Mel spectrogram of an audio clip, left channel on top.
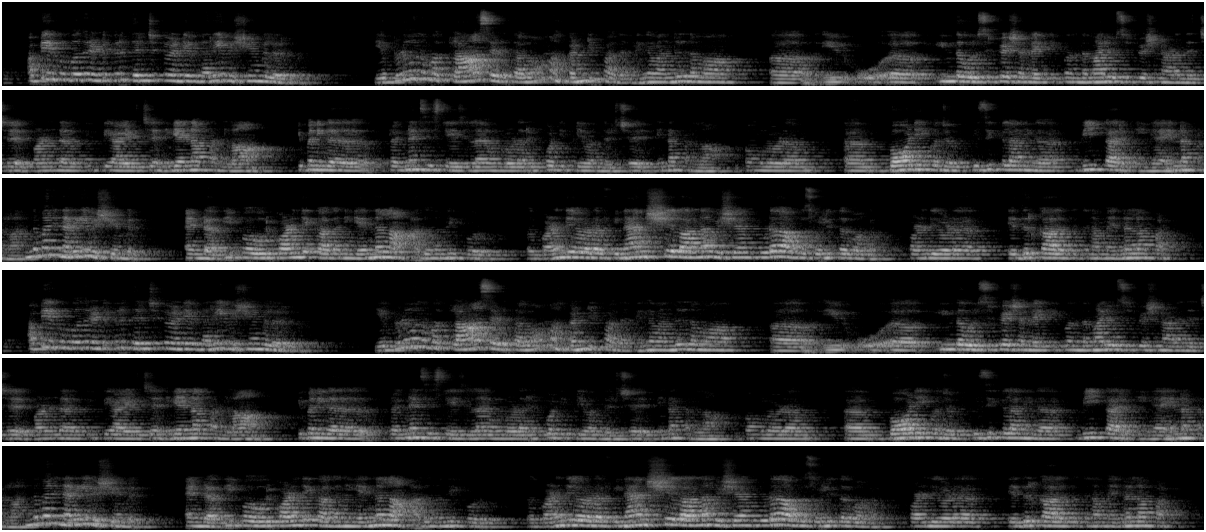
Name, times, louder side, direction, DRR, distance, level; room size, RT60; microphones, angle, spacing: voice 1, 0.3-2.9 3.7-7.3 7.7-14.6 15.1-19.2 19.4-20.1 20.4-25.4 25.9-28.9 29.3-32.8 33.1-33.8 34.1-35.7, equal, 25° left, -6 dB, 0.7 m, -28 dB
2.2 x 2.2 x 3.2 m, 0.89 s
head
